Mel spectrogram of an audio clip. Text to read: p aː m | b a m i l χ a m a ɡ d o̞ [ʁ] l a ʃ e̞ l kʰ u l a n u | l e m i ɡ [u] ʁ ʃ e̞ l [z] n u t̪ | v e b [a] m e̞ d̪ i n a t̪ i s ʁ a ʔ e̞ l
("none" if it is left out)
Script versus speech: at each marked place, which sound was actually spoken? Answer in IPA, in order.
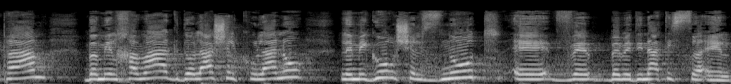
none, u, z, e

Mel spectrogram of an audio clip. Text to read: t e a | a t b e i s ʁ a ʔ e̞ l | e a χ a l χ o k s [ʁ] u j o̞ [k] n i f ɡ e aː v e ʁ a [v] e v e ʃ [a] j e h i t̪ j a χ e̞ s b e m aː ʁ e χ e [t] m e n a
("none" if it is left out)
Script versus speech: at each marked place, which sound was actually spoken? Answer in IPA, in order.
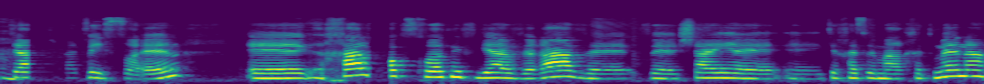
χ, t, v, a, t

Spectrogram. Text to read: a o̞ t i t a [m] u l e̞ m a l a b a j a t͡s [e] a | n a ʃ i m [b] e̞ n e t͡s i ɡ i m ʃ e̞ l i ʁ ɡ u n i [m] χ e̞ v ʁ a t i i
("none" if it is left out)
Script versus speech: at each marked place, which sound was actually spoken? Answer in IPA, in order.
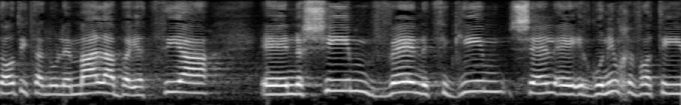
n, i, v, m

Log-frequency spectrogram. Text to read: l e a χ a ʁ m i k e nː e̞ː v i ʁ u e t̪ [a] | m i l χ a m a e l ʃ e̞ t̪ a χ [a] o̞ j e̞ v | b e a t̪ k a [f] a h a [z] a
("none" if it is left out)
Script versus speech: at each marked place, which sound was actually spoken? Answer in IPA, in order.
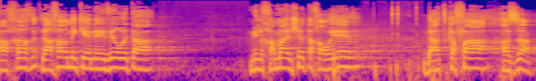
a, a, f, z

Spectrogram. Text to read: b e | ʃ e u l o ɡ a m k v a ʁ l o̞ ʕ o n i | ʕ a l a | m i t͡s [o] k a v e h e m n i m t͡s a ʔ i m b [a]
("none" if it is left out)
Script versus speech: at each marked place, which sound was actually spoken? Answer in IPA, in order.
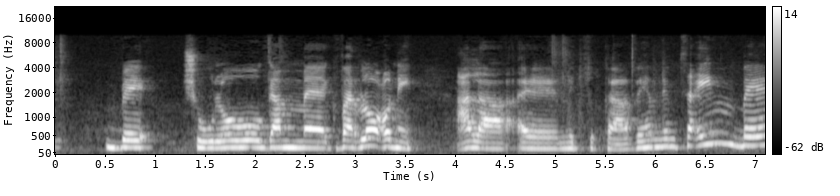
u, e

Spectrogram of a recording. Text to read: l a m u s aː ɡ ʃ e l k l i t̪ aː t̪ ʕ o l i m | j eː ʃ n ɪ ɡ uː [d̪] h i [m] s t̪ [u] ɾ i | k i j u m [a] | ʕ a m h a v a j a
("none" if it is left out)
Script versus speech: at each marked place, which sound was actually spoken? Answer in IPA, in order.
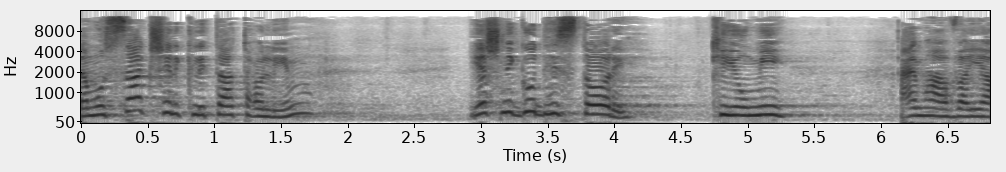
d̪, none, o, i

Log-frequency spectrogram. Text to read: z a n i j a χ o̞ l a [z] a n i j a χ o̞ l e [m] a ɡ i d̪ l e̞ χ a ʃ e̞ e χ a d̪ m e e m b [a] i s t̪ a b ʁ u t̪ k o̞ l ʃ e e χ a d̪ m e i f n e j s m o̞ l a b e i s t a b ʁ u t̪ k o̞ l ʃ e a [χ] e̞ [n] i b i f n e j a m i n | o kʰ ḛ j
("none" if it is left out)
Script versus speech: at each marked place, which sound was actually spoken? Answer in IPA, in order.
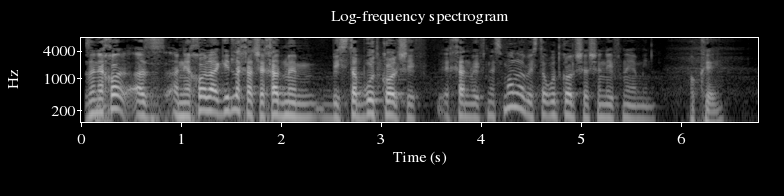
z, none, e, ʃ, n

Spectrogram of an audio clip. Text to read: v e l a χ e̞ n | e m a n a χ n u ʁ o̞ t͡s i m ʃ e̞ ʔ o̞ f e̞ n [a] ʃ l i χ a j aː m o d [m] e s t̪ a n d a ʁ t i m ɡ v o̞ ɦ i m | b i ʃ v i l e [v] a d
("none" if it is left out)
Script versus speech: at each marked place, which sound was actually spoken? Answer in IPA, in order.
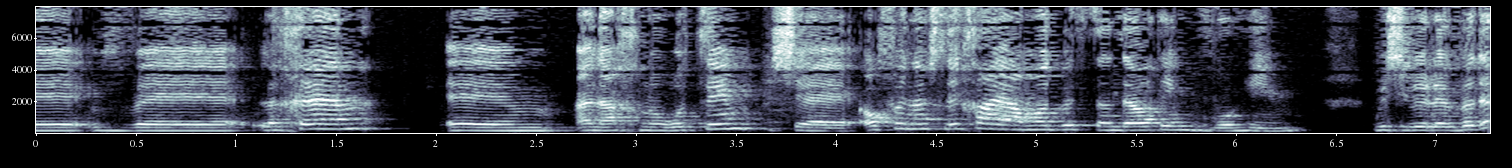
a, b, v

